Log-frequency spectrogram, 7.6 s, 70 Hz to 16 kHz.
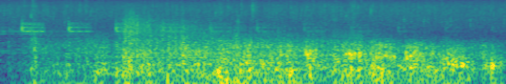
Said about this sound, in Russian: Вот наступили такие летние дожди, каких много-много лет не видали в горах. Целых 3 месяца долину окутывали тучи и наполненный влагой туман. Постоянный неумолимый дождь прерывался ливнем с грозой, и по окончании одной грозы налетала другая.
